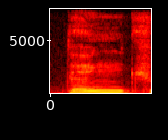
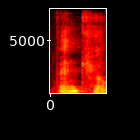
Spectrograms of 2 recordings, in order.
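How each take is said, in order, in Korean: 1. 이 단어는 낮고 깊은 음으로 말해요. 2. 이 단어는 높은 음으로 말해요.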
